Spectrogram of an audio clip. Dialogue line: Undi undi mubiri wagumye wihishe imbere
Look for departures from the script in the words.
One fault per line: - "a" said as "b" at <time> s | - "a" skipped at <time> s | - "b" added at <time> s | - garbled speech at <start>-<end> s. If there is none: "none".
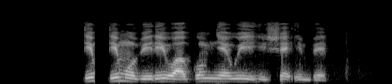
none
